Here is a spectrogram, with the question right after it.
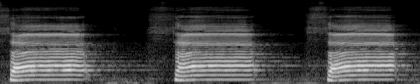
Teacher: এই সা হরফটা জিহ্বার আগা 2 দাঁতের আগার সাথে লাগায় পড়তে হবে, নরম।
